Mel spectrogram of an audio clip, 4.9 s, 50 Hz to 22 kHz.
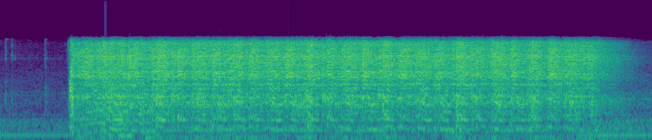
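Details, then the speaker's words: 1972 Chevy truck under restoration starts and settles into idle with a quick, light ticking of about 220 a minute on top; owner says one or two valves still need adjusting. "I do have a few more valves I need to adjust prob probably one or two but um I uh that's okay um it's not a big deal overall"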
